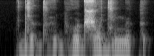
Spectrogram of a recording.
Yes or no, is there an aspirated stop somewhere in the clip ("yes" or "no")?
no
